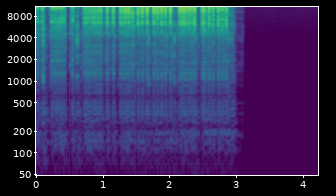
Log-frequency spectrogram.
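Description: Rapid mechanical clicking and ticking, like typewriter keys or shuffling letter tiles, from a logo-animation sound effect as scrambled letters sort themselves into a word mark; it cuts off suddenly about three seconds in.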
